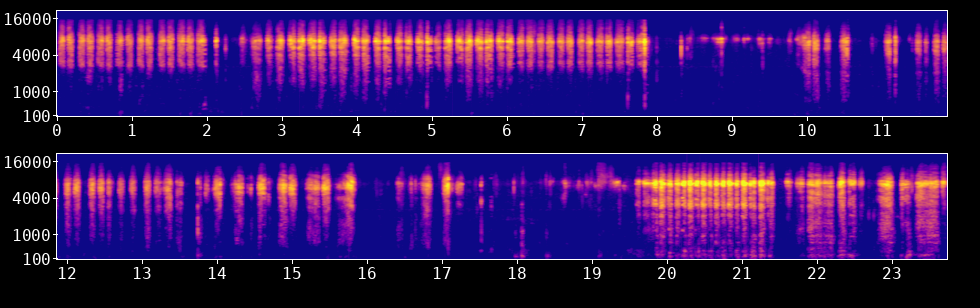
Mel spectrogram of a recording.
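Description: A hand-carved wooden fishing lure rubbed back and forth on sandpaper, rapid scratchy strokes in bursts separated by short pauses, close and fairly loud, with a vigorous stretch near the end.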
